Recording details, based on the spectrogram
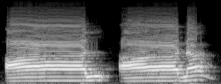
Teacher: اسی طرح ایک اس تختی کے آخر میں ایک لفظ ہے آنا، اس کی اس طرح ہوگی حمزہ لام کھڑا مز زبر آل، اور آگے ایک حمزہ ہے جس کے اوپر کھڑا زبر ڈلا ہوا ہے، حمزہ کھڑا زبر آل، نون زبر نا، آل آنا وقف میں آل آن. جو پہلا حمزہ ہے اس لفظ میں اس کو 4 الف کی مقدار کھینچیں گے کیونکہ اس کے اوپر مد ہے، اور جو دوسرا حمزہ اس کو 1 الف کی مقدار کھینچیں گے کیونکہ اس کے اوپر کھڑی حرکات ہے.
